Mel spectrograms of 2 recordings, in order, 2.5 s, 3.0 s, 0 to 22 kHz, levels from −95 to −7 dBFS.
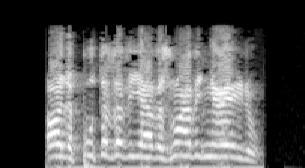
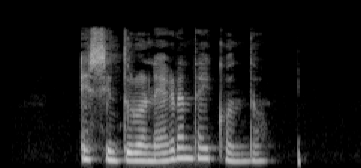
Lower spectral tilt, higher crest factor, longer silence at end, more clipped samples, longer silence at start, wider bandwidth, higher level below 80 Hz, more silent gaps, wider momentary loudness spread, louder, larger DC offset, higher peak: second, -1 dB/octave vs -4 dB/octave; second, 10 dB vs 18 dB; second, 0 s vs 0.5 s; first, 1% vs under 0.1%; second, 0.05 s vs 0.65 s; about the same, 12 kHz vs 11.5 kHz; first, -34 dBFS vs -82 dBFS; neither; second, 6 LU vs 22 LU; first, -7 LUFS vs -32 LUFS; first, 3% vs under 0.1%; first, 0 dBFS vs -16 dBFS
